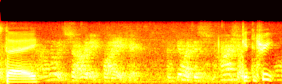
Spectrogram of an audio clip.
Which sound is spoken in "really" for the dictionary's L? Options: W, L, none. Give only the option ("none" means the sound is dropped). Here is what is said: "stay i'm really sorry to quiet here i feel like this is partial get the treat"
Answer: none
